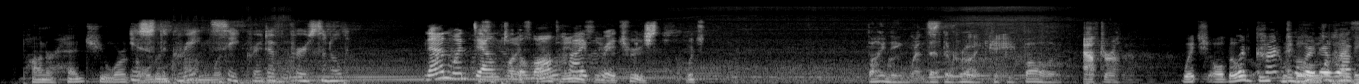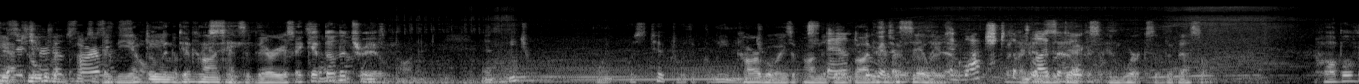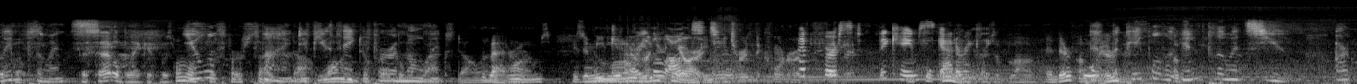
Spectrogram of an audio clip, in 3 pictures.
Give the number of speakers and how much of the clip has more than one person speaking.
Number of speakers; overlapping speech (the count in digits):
10, about 60%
